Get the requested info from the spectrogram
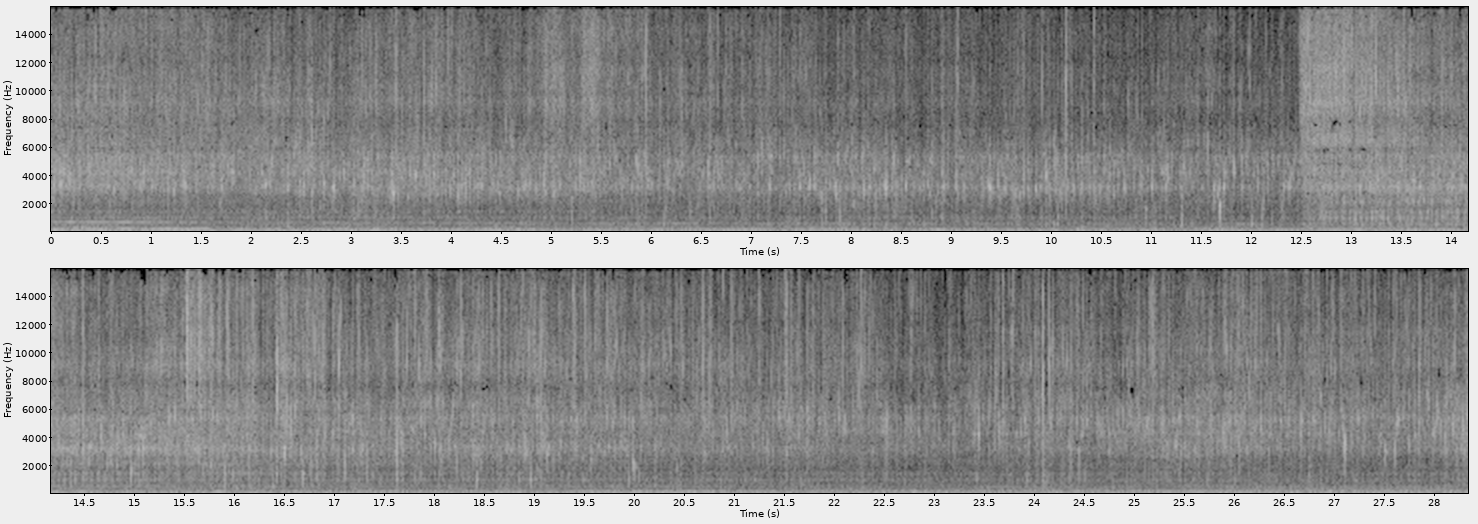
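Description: Bammy wedges and onion frying in hot oil in a cast-iron pot: a steady sizzle that suddenly gets louder about halfway through, with light clicks of a fork turning the pieces against the pot.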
